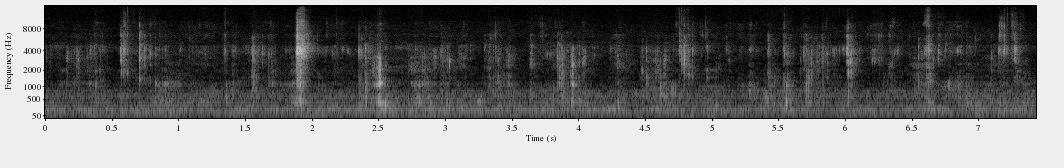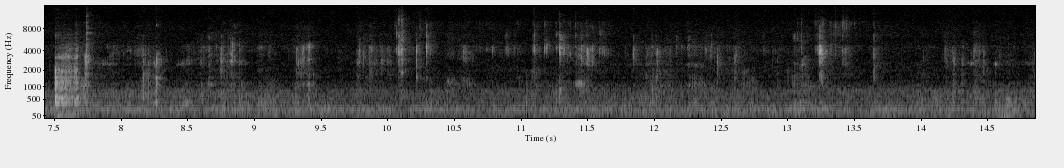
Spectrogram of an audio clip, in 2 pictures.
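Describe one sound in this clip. A woman chews and bites into food close to a microphone, with wet smacking sounds.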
